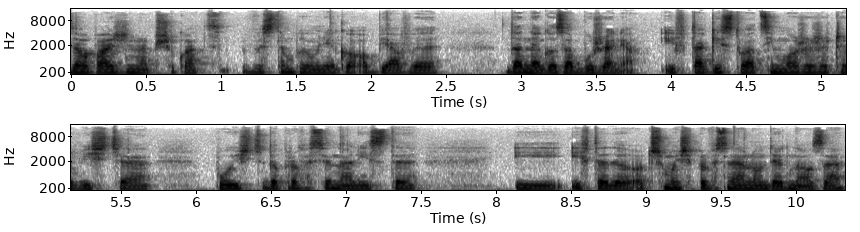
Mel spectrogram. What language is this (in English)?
Polish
